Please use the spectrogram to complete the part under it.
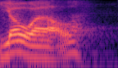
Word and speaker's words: Yoel: The name Joel, actually Hebrew technically does not have a J sound. So normally in Hebrew you would pronounce his name Yoel.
